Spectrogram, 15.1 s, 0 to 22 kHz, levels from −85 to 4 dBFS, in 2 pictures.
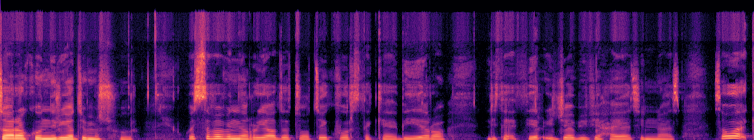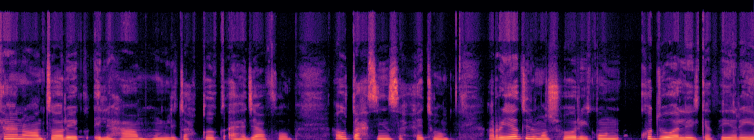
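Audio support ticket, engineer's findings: Microphone overload, 0.00–0.22 s. Harsh, crackly edge on the opening syllables, peaks squared off. Signal driven about 3 dB past full scale, a few percent of samples flattened. Likely cause: mic input gain too high, converter out of headroom.

Microphone volume stepped down, 1.02 s. Sudden level drop of about 5 dB, voice and background falling together, shortly after the clipped opening. Likely cause: call software's automatic gain control cutting device input volume in one step after detecting overload.

Microphone volume stepped down again, 2.4 s. A further abrupt drop of about 4 dB, again on everything at once. Likely cause: the same gain control taking a second correction, so the level reaches its final value in two steps.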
